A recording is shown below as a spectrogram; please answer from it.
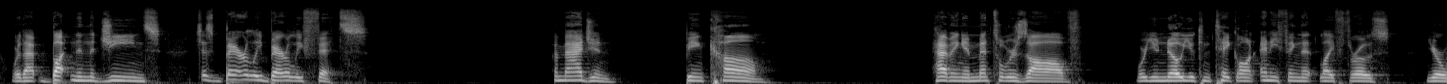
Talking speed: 120 wpm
